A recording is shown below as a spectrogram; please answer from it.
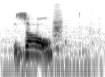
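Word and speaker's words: Xul: Yeah, Zol.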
